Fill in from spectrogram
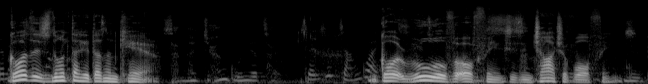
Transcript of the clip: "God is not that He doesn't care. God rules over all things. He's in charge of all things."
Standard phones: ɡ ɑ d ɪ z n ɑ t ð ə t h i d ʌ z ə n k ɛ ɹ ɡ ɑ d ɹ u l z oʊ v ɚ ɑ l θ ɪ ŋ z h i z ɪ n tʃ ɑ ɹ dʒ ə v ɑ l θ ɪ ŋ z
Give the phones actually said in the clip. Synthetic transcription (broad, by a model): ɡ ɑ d ɪ z n ɑ t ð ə t h i d ʌ z ə n k ɛ ɹ ɡ ɑ d ɹ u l oʊ v ɚ ɑ l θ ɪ ŋ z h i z ɪ n tʃ ɑ ɹ dʒ ə v ɑ l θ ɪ ŋ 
